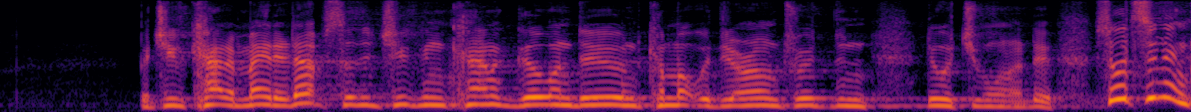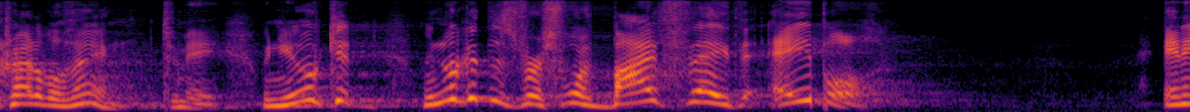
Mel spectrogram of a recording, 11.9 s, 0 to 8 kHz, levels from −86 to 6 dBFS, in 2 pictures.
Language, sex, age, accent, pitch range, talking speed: English, male, 50-69, American, 180-230 Hz, 260 wpm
